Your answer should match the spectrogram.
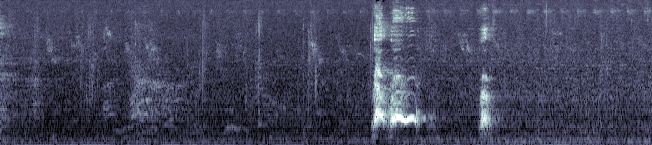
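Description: A small dog barks twice: a longer bark with a wavering pitch just under four seconds in, then a short bark about a second later. Faint footsteps on asphalt tick under it throughout.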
